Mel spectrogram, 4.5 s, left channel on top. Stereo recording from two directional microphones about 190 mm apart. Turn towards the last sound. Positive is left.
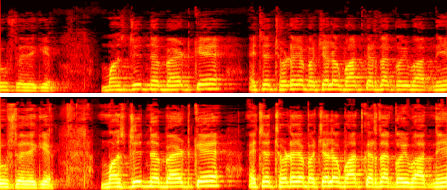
turn(degrees=-45)  # may be behind; listen again after turning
